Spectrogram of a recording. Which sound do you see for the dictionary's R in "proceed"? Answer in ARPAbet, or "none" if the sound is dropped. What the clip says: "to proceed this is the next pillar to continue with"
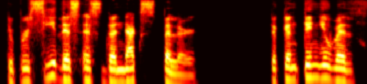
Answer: R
